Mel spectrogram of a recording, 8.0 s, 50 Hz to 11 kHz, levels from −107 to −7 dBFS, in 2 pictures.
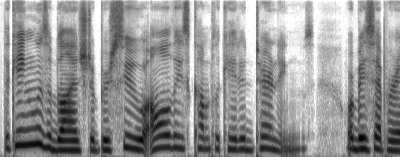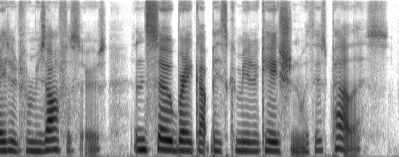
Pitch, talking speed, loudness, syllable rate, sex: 215 Hz, 190 wpm, -20 LUFS, 6.0 syllables/s, female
